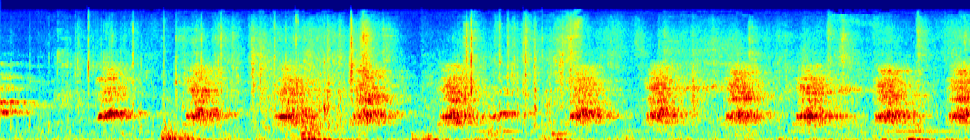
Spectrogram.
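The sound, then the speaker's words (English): A dog barks repeatedly in a steady, evenly spaced rhythm, about a dozen sharp barks at moderate volume over a faint background hum, with no one talking. “When dogs bark, it's amen.”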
